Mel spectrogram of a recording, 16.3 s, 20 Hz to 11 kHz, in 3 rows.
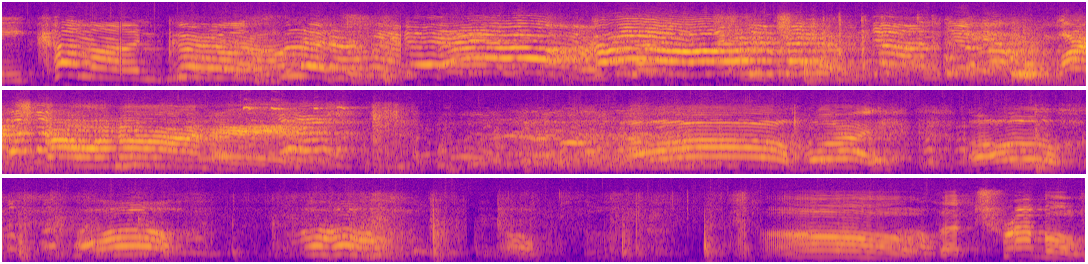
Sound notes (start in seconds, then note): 3.4 prisoners mumble; 7.5 audience laughs; 9.0 Mrs. Stevens moans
